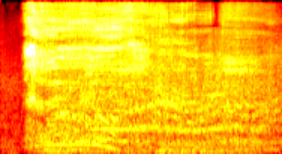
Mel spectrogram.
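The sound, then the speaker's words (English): A T-Rex named Buck lowers his head and roars: a massive, sustained roar bursts in suddenly and holds loud for nearly three seconds, a deep guttural rumble with raspy, growling texture and a falling tonal moan underneath. “Buck lowered his head and roared.”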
